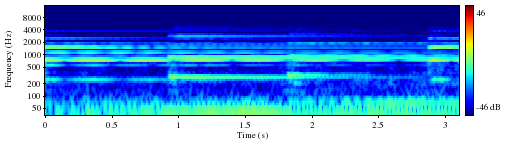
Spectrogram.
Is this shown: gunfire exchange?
no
